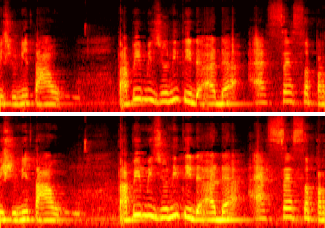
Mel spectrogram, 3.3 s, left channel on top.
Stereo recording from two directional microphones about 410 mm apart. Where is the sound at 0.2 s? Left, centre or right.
Left.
